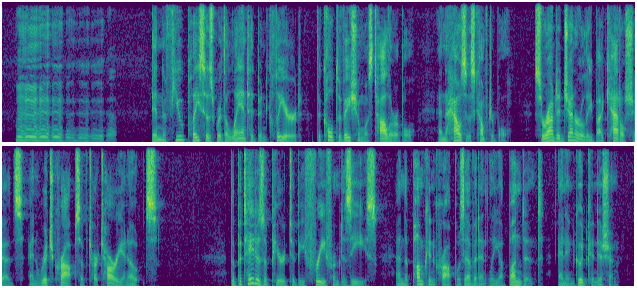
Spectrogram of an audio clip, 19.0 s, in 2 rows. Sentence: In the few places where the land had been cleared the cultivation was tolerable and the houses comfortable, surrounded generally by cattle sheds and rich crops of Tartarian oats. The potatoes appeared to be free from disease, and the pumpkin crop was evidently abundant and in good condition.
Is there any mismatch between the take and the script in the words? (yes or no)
no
